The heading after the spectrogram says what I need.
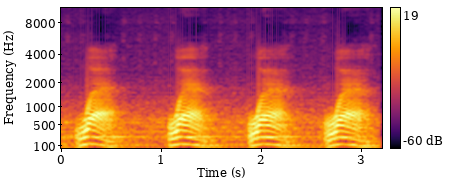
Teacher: wau itu mesti dilafalkan maju bibir nya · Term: huruf wau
